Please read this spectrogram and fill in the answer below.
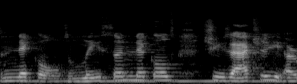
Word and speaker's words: Nichols: um and yeah because her name is not nicole is actually pronounced nichols lisa nichols she's actually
